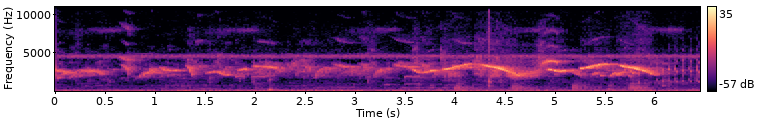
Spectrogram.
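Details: Female Chinese hwamei calling to excite males into song, starting with quick soft slurred notes and building to loud, arching whistled phrases near the end, with a constant low hum behind.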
